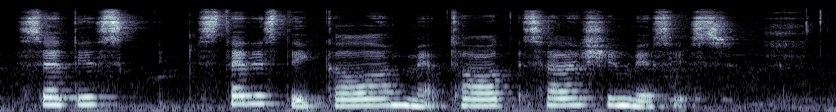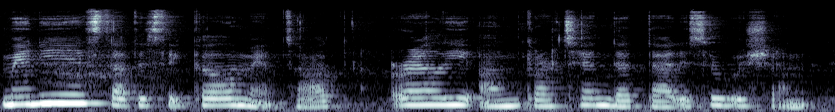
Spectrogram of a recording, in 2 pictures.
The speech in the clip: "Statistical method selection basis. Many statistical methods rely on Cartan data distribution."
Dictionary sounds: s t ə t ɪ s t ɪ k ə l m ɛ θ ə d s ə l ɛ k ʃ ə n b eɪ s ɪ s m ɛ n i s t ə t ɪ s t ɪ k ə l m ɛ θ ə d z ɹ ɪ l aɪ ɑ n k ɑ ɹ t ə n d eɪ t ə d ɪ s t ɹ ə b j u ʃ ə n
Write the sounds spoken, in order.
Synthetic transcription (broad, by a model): s t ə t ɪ s t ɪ k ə l m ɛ t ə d s ə l ɛ k ʃ ə n b eɪ s ɪ s m ɛ n i s t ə t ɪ s t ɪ k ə l m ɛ t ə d ɹ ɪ l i ɑ n k ɑ ɹ t ə n d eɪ t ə d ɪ s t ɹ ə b j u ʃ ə n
